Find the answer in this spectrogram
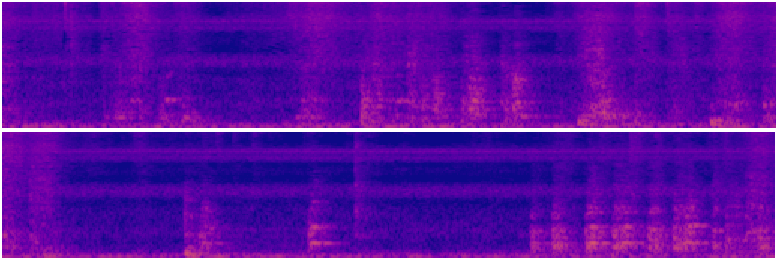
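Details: Clucking from backyard chickens: scattered short clucks and a few brief tonal notes, with a steady low background hum throughout.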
